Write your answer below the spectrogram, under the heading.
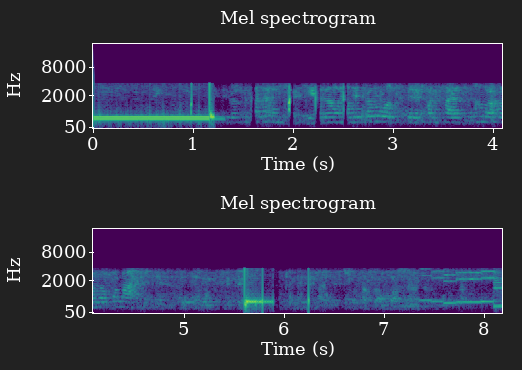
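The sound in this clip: A steady telephone line tone sounds during a bank call transfer, holding one even pitch for about a second before cutting off abruptly. Quieter talk follows, with a few short clicks and bursts on the line.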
